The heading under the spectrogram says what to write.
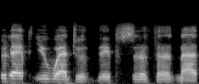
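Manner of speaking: high, slow, text-to-speech robot reading voice. Joking about an iPad reading a story aloud, iPad robot reading voice. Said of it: "it has reached that robot voice".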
